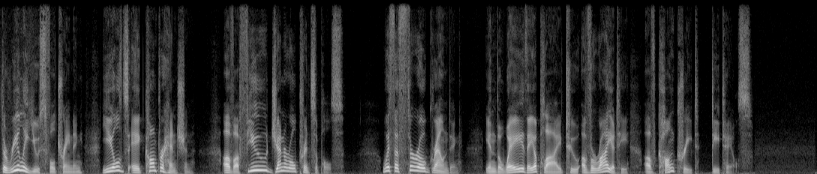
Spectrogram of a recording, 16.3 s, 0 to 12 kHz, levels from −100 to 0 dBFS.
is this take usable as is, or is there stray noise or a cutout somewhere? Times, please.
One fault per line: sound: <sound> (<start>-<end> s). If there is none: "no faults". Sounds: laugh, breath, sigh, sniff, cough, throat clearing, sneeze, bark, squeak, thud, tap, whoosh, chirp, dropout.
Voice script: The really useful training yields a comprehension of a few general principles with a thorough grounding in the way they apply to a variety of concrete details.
no faults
